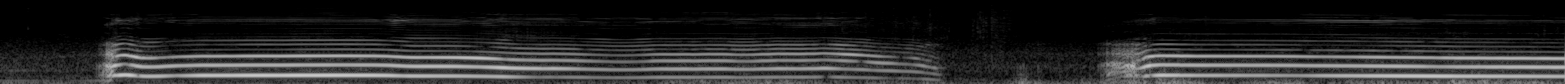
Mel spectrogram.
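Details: An Alaskan Malamute imitates passing fire-truck sirens with long, sustained siren-like howls, each holding a steady pitch before sliding downward. He rarely does this.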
